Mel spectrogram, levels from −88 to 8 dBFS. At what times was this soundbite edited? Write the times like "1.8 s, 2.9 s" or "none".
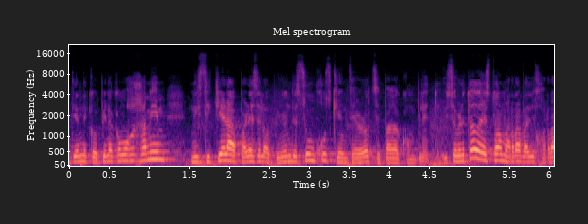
none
